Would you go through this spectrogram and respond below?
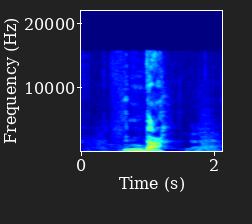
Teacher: Notice the pre-nasal, the slight French N sound or nasal sound in front of the D.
